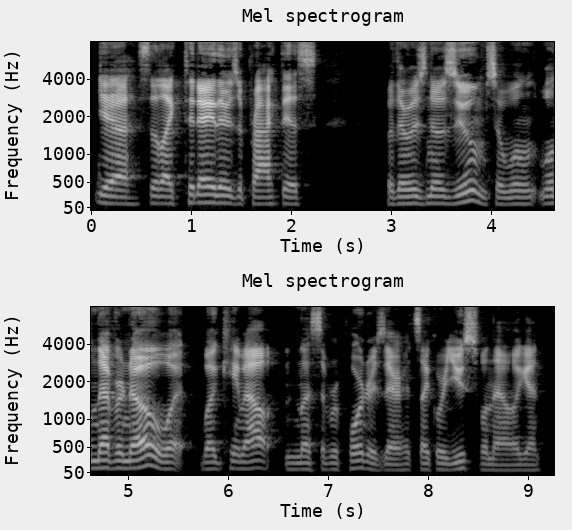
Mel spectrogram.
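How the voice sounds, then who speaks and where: A man's voice: mid-range voice, steady tone, normal speed, pushed and bright, clean tone. A man who is a sports reporter, talking as a guest on a casual sports podcast, playful and teasing and laughing often.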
